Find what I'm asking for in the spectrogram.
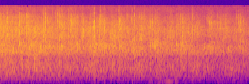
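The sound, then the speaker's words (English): Audience applause for a birding panel discussion at an academy event, a steady, even patter of many hands that eases slightly in loudness toward the end. “Could you give our panel a hand?”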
